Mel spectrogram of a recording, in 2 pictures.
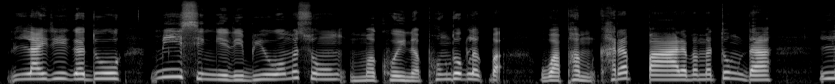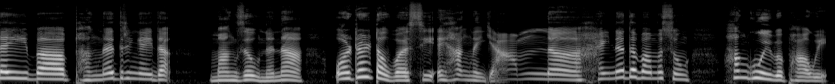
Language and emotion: Manipuri, disgusted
